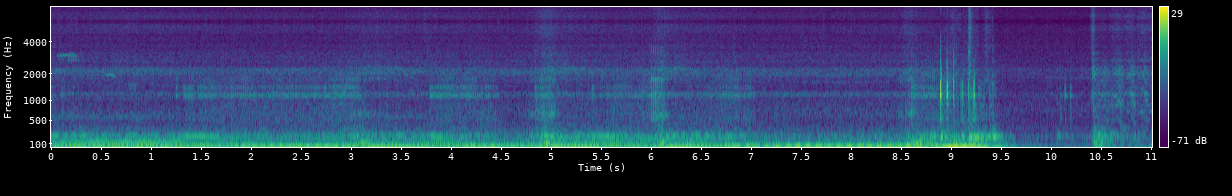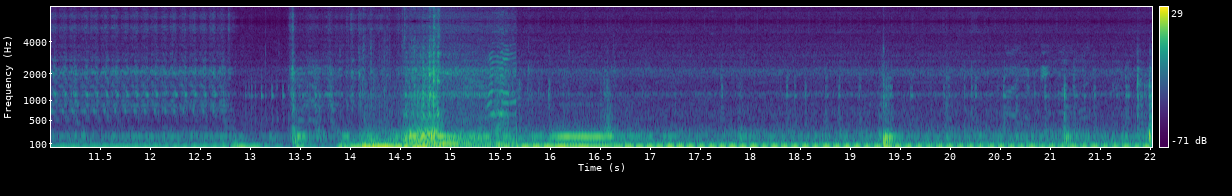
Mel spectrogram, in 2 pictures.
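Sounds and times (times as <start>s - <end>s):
car engine idling: 0.0s - 22.0s
starter motor cranking: 10.4s - 15.2s.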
